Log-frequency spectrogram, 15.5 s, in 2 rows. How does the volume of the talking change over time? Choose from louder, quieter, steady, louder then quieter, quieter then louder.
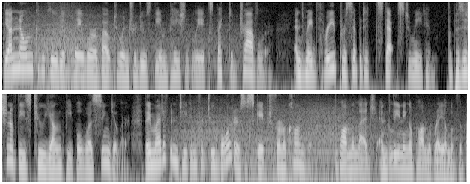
steady.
